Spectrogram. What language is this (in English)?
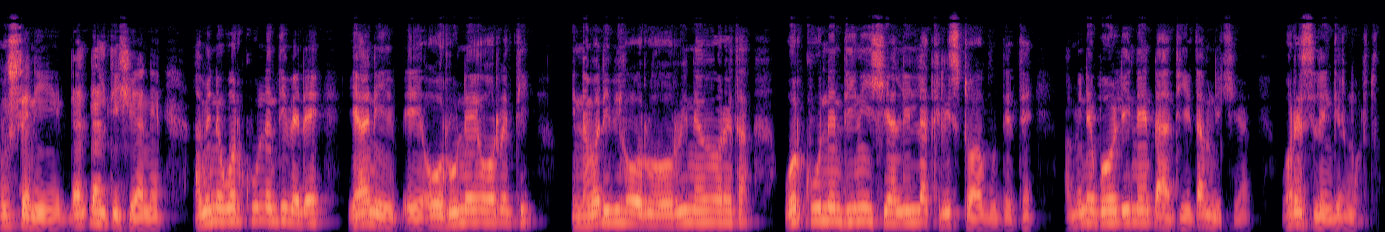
Orma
